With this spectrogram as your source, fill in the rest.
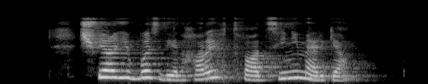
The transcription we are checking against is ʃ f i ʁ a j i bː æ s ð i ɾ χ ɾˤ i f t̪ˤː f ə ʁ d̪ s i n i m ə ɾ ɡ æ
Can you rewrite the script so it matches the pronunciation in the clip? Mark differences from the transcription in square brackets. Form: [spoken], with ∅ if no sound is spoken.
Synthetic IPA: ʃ f i ʁ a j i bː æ s ð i [l] χ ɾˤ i f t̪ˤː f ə ʁ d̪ s i n i m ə ɾ ɡ æ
